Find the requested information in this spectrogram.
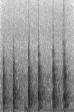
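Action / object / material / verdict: knock / steel car hood panel / steel / original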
